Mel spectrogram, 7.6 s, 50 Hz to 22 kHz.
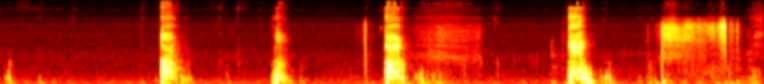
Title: Coughing fit July 26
